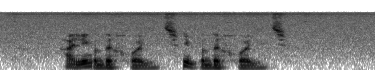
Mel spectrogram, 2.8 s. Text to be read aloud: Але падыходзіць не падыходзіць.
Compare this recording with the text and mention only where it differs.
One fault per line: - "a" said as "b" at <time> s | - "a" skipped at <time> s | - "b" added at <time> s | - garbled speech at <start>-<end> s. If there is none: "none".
none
